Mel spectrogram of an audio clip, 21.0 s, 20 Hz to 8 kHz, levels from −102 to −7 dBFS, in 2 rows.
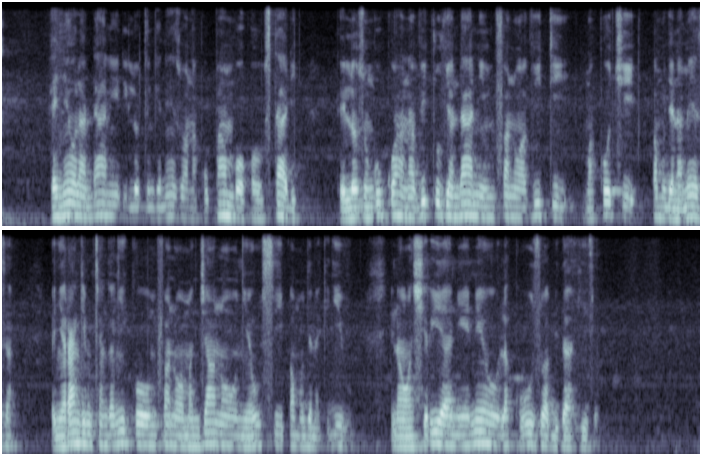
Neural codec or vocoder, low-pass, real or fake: none; 7.2 kHz; real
